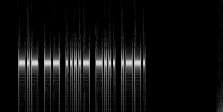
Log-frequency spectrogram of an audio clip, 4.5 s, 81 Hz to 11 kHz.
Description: Morse code, heard as a keyed tone, about 34 wpm, 700 Hz. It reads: KM4BP
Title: Speed Racing - USA 2x2 Call Signs 28wpm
